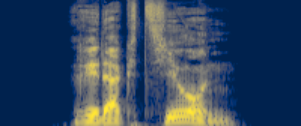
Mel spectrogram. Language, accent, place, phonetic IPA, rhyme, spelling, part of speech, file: German, Germany, Berlin, [ʁedakˈt͡si̯oːn], -oːn, Redaktion, noun, De-Redaktion.ogg
- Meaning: 1. editing 2. editorial staff (press, TV etc) 3. newsroom, editorial office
